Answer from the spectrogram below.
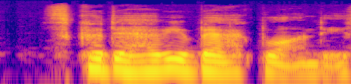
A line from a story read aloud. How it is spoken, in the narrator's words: Starsky whispered, emotion choking his voice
